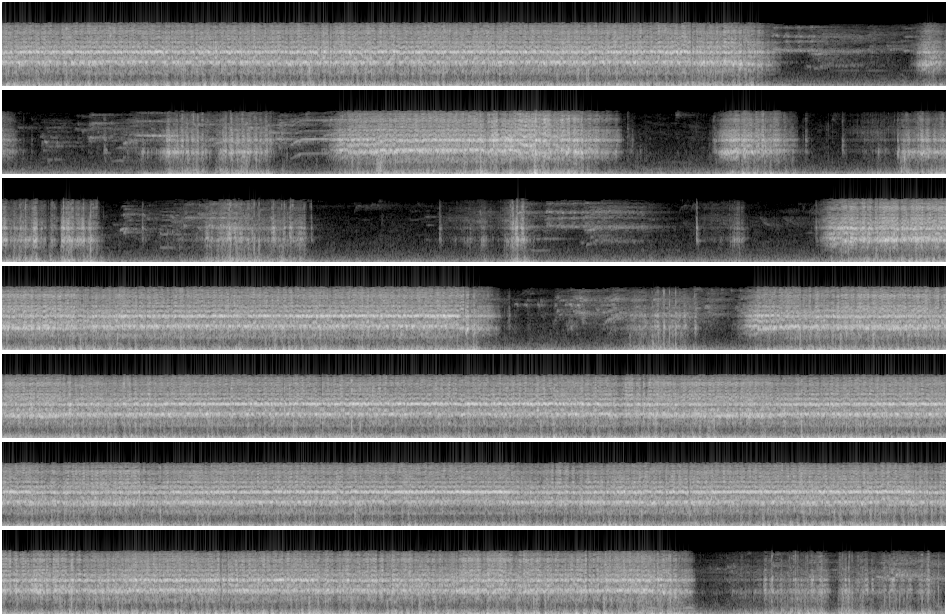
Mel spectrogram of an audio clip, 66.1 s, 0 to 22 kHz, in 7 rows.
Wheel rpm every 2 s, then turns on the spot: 160, 160, 160, 130, 0, 10, 80, 110, 20, 30, 20, 10, 0, 50, 160, 160, 80, 30, 150, 160, 160, 160, 160, 160, 160, 160, 160, 160, 160, 160, 160, 100, 20.
10-12 18-22 64-66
